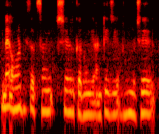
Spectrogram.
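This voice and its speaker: A woman shares a devotional testimony for the first time, speaking slowly and earnestly, then softly chanting a prayer. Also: mid-range voice, steady tone, gravelly, slight background noise, rough recording. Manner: slow, earnest, ending in soft chanting.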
